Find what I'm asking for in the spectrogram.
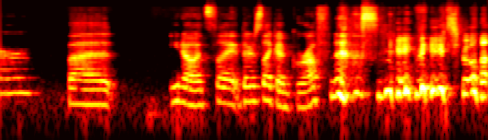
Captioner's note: laughs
